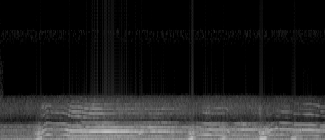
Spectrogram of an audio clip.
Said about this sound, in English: You can imagine a five or six year old listening to these haunting sounds of a humpback whale singing.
